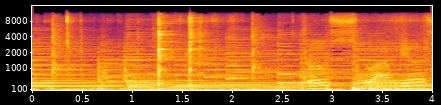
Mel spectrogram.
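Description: Metal spoon clinking against a ceramic plate in a few sharp clinks while food is arranged, the loudest a little over a second in. Steady background music plays underneath.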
